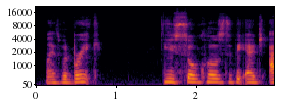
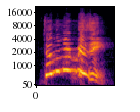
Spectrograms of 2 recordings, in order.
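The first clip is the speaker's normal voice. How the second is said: shouting; 11 dB louder, much faster than usual. Acted. Lance hiding, shouting from tub.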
